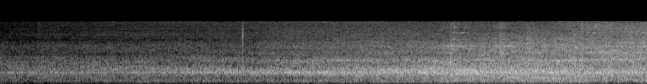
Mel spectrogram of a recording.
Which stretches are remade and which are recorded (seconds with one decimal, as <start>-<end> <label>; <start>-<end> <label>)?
0.0-1.9 recorded; 1.9-4.1 remade; 4.1-6.5 recorded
